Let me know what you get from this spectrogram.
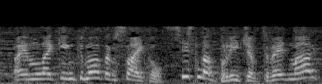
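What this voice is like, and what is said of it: Exaggerated put-on Yugoslav accent. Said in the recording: “my ridiculous accent ... I am Yugoslav”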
